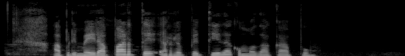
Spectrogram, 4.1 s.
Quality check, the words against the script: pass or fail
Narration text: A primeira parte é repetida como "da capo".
pass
